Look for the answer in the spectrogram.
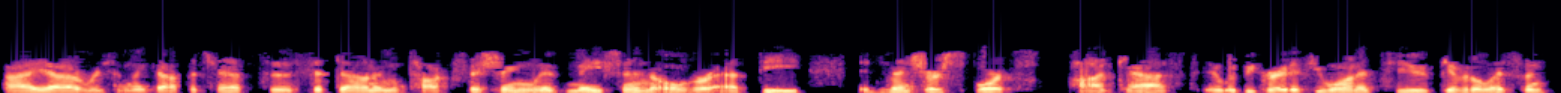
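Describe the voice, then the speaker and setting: A man's voice: on the low side, normal speed. A man leaving a casual self-promotional message for a podcast as a listener, on a thin phone-like recording. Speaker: podcast listener giving a plug. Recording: tinny band-limited phone-like sound, dry.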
